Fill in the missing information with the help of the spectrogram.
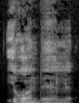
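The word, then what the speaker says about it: hirondelle: أن نوم أن نوم رجل إين إيغونديل. إذا نتكلم عن نوع من الطيور يسمى السونونو. إين إيغونديل إين إيغونديل. إذا كما تلاحظوا بأن أش لا تنطق هنا.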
